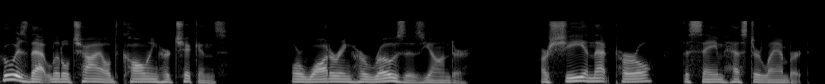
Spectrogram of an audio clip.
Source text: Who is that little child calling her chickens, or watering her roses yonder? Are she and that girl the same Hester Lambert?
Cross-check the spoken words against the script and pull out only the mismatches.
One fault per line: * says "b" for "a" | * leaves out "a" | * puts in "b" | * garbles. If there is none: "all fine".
* says "pearl" for "girl"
